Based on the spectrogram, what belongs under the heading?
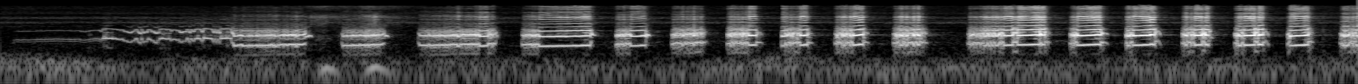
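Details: Red junglefowl hen, wild, giving a run of loud clucking calls: a wavering lead-in note followed by quick, evenly spaced harsh clucks, about four each second, over faint low background noise.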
